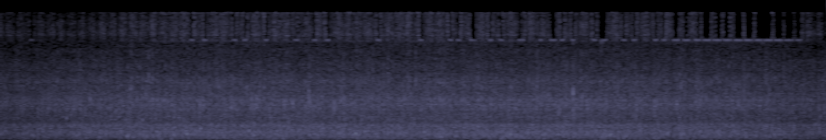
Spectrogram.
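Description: Water runs steadily from a bathtub tap in a spartan bathroom in the video game Raw Danger, a constant broadband rush that stays even and unbroken throughout, with no talking.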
